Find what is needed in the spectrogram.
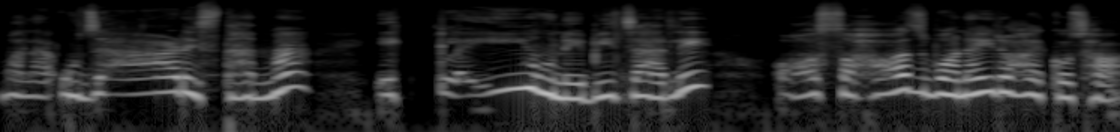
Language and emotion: Nepali, fearful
